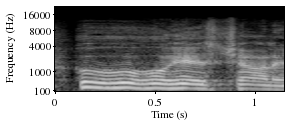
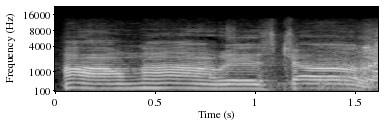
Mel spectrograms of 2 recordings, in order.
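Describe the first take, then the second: First: High, drawn-out, mock-eager coo; mock delight. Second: High, loud imitation of dread; mock dismay. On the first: Father mimicking last month's welcome of Charlie, mock delight. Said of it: "for the last month it's been". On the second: Father mimicking the new reaction to Charlie, mock dismay. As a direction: mimic a dismayed wail, loudly. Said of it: "and now it's".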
